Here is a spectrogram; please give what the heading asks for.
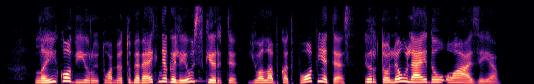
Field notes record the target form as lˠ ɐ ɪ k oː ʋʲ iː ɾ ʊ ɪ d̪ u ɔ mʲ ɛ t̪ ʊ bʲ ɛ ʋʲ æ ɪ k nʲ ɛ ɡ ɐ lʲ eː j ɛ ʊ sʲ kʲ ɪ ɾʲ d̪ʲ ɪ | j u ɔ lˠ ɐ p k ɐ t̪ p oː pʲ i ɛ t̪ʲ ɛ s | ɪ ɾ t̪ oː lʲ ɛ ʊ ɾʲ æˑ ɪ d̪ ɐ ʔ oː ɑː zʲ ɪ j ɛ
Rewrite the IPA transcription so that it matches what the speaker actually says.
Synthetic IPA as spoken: lˠ ɐ ɪ k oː ʋʲ iː ɾ ʊ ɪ t̪ u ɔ mʲ ɛ t̪ ʊ bʲ ɛ ʋʲ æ ɪ k nʲ ɛ ɡ ɐ lʲ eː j ɛ ʊ sʲ kʲ ɪ ɾʲ t̪ʲ ɪ | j u ɔ lˠ ɐ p k ɐ t̪ p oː pʲ i ɛ t̪ʲ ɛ s | ɪ ɾ t̪ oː lʲ ɛ ʊ lʲ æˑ ɪ d̪ ɐ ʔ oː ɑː zʲ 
